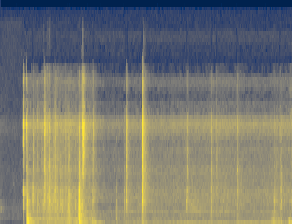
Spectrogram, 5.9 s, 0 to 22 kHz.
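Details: 2004 VW T5 Combi passenger-side power window: the motor whines and strains as the glass creeps, pitch sagging, then a low labouring hum. Slow, noisy window; cause unconfirmed, with a replacement cable and drum kit bought.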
